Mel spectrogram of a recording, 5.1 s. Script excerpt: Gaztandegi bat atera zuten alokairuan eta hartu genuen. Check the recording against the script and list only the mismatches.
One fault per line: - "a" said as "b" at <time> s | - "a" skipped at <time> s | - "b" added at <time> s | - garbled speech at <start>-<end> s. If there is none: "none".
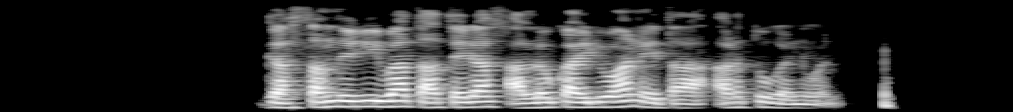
- "zuten" skipped at 2.5 s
